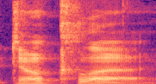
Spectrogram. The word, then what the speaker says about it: Dukla: £3 and you have typo on the live stream name Dulka equals X Dukla equals O. Oh yeah, Dukla. It's Dukla Pass, not Dulka Pass. I've just been saying it wrong this whole time.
